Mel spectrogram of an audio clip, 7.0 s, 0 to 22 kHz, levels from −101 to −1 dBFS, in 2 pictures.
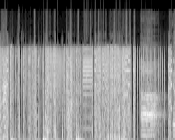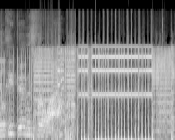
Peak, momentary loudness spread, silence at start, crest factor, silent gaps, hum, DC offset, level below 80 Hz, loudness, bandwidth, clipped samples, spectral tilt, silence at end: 0 dBFS; 8 LU; 0 s; 12 dB; none; none; under 0.1%; -24 dBFS; -10 LUFS; 16.5 kHz; under 0.1%; -3.5 dB/octave; 0 s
